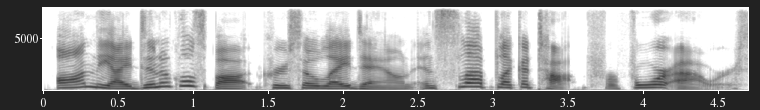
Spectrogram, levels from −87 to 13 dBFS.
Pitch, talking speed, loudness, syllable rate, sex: 235 Hz, 190 wpm, -17 LUFS, 4.3 syllables/s, female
